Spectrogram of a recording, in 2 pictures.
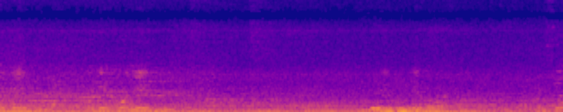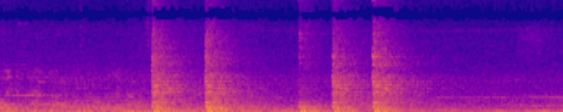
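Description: A jet engine hums steadily nearby.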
